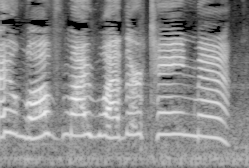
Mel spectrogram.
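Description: A young boy singing alone, a few short syllables on nearly the same pitch followed by a longer held note near the end.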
